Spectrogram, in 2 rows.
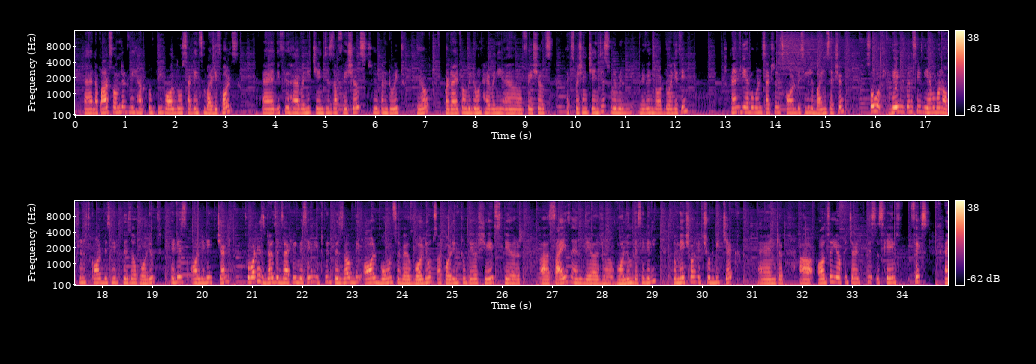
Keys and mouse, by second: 4.1 click, 7.6 click, 33.7 click.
